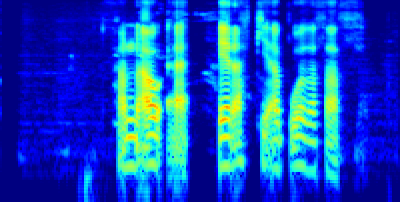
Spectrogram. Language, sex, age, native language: Icelandic, female, 40-49, Icelandic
